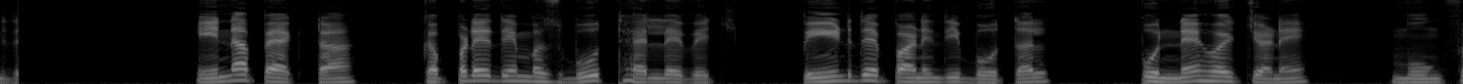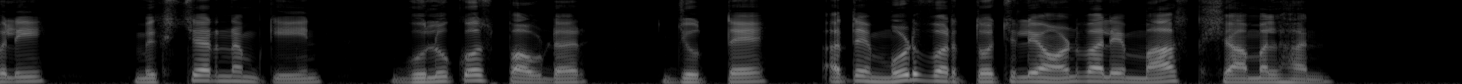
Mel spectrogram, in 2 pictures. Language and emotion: Punjabi, neutral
